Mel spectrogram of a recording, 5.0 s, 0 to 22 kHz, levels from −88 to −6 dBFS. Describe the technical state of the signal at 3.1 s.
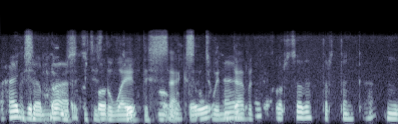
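At 3.1 s an echo leak runs from 3.05 to 3.37 s: a faint copy of the speech returns about 358 ms late, roughly 15 dB down, likely from incomplete echo cancellation. Overlapping it, from 3.13 to 3.47 s, speech is suppressed in double talk, likely by the canceller attenuating both sides, with dips of up to around 15 dB over about 150 ms.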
